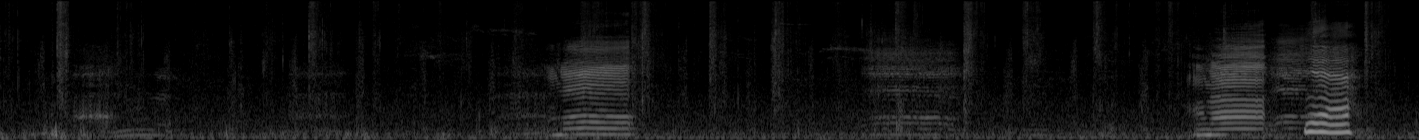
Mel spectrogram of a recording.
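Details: Zwartbles ewe in a paddock on a County Kilkenny farm in Ireland, calling for the lamb she left asleep. Several loud, harmonic, wavering bleats come several seconds apart, the last two close together, over low farmyard background noise.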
